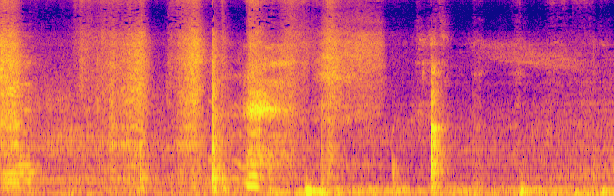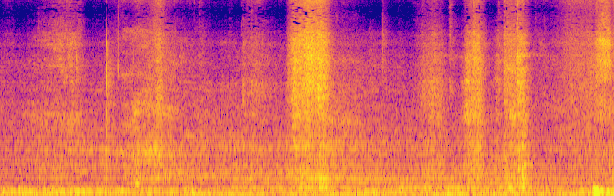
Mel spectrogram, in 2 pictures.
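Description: Hexagon tiles being handled and pressed into tile adhesive: quiet scraping and rubbing with a few light knocks.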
